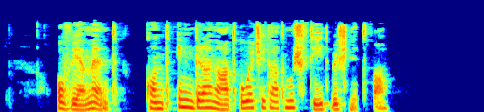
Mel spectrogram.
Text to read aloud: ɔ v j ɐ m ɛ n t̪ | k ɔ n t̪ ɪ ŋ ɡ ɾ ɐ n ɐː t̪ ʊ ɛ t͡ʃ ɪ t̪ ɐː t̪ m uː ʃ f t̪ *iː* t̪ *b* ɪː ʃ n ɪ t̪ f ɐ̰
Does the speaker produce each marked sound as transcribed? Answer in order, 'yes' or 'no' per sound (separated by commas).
yes, yes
